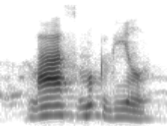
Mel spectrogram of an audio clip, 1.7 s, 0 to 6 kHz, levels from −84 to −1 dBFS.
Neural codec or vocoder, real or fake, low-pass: codec, 24 kHz, 1.2 kbps, DualCodec; fake; 5.4 kHz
